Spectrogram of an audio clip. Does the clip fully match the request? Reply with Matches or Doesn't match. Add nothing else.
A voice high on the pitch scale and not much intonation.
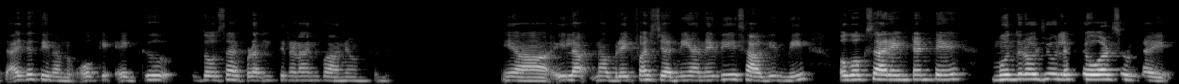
Doesn't match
